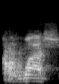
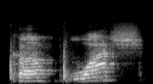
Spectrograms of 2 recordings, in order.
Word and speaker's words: Cush: Cush, pronounced Kawash in the Hebrew, all right?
